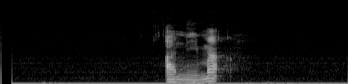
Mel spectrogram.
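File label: corazón, achi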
